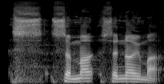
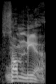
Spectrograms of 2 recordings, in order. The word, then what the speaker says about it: Somnia: Um and you obviously and you have uh Sonoma is that correct? Somnia. Somnia sorry apologize pronunciation.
